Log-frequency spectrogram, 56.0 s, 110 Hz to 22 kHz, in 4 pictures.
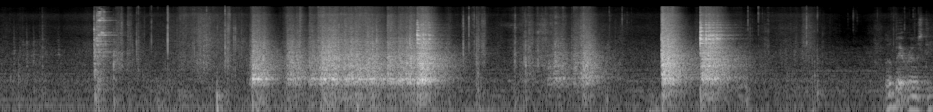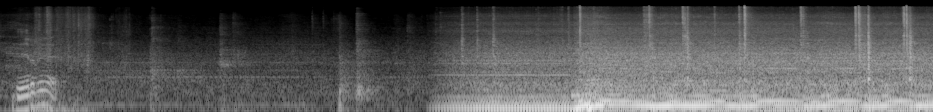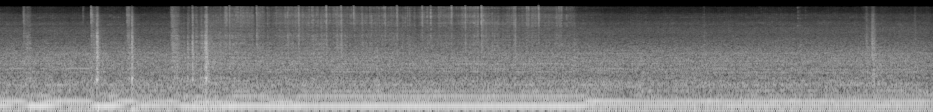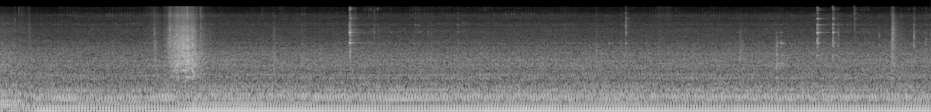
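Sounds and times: low machine hum: 20.1 - 55.9
arc welding crackling: 20.5 - 42.7.

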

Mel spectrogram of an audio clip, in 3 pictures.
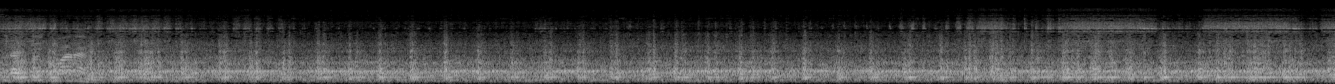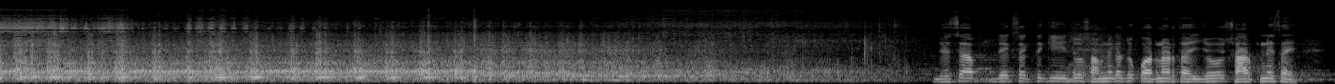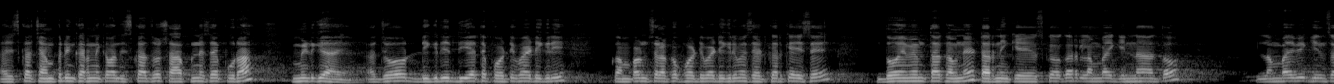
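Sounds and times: cutting tool hissing scrape: 0.0 - 7.6, 8.7 - 18.2, 19.6 - 22.6
lathe gear hum: 0.0 - 22.5
rapid mechanical rattle: 0.0 - 22.5.

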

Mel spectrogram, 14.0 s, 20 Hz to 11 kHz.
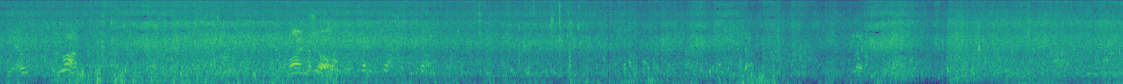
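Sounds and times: wind buffeting microphone: 0.0 - 10.8
sea washing against rocks: 0.0 - 14.0.

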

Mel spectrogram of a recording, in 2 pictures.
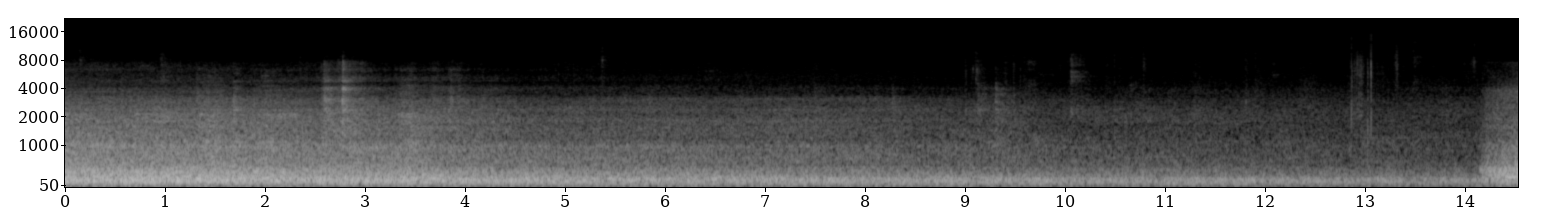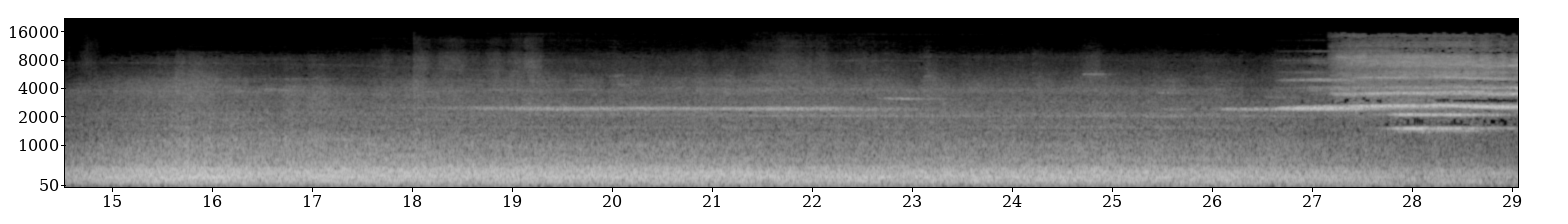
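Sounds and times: subway train rumbling: 0.0 - 29.0
train wheel squeals: 18.4 - 23.3, 26.1 - 29.0.

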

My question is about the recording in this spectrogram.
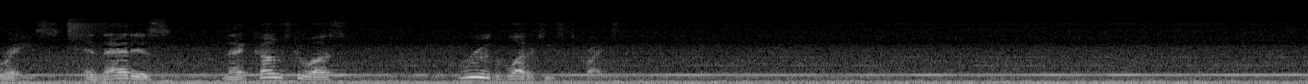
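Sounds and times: steady machine hum: 0.0 - 13.0.

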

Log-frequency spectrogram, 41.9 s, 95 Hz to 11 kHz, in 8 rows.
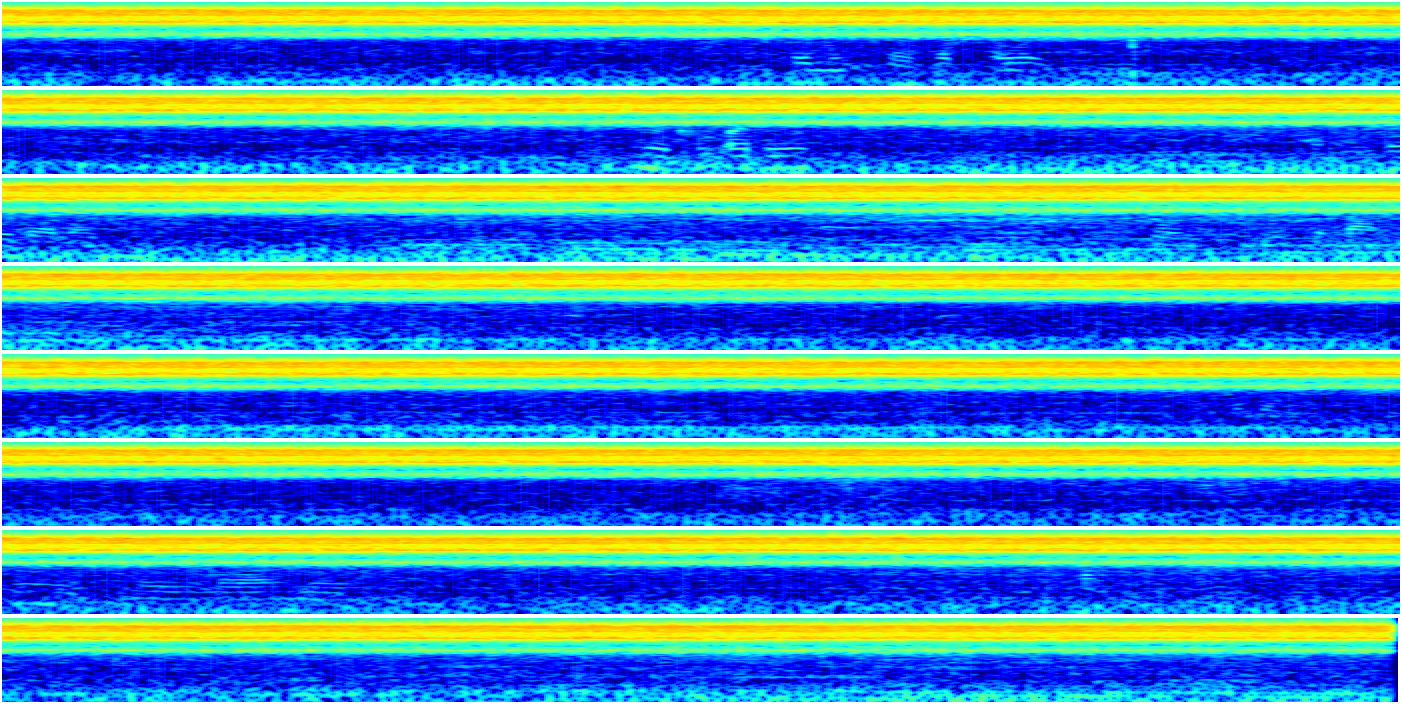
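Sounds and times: insect chorus drone: 0.0 - 41.9.

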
